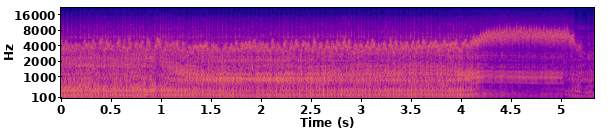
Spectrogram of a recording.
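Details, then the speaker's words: Husqvarna two-stroke string trimmer restarted after running only on choke: buzzy, high uneven running that surges higher near the end; carburetor high and low mixture settings and idle clearly out of adjustment. "let's uh let's start it back up because it's obviously got problems with the uh high and low settings and the uh idle is not right not right for sure still"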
